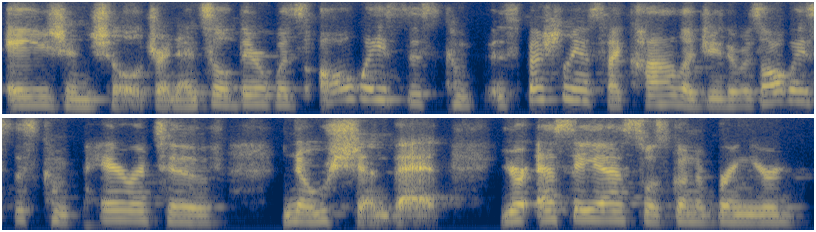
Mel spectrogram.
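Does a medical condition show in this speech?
No.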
